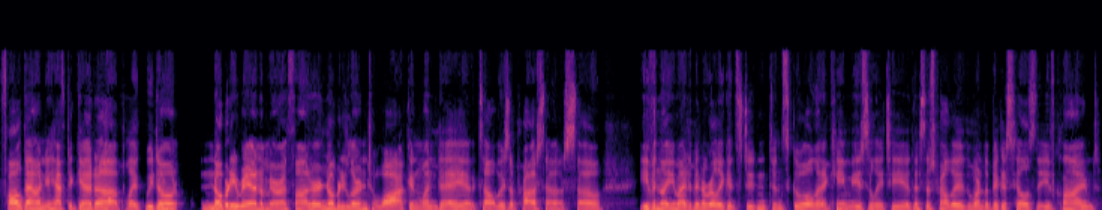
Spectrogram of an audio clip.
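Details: Adult speaker; normal speech.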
